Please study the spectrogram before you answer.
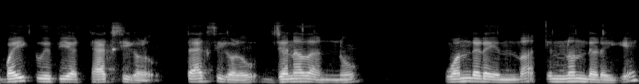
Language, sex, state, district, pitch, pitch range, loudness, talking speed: Kannada, male, Karnataka, Dharwad, 125 Hz, 115-135 Hz, -16 LUFS, 75 wpm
